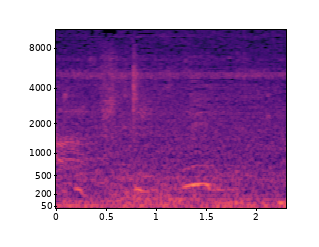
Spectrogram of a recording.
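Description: Faint, brief murmured voice sounds, a few short rising and falling tones, over a low steady hum from the hall's sound system.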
